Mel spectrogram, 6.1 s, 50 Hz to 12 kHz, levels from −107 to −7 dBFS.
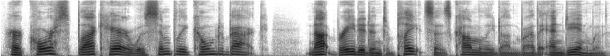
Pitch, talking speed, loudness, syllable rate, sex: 135 Hz, 185 wpm, -21 LUFS, 5.1 syllables/s, male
